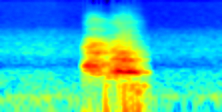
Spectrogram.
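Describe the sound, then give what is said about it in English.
A dog gives one short, loud, harsh burst of barking that breaks a quiet background and stops abruptly. “Sorry about the dogs, hold on.”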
